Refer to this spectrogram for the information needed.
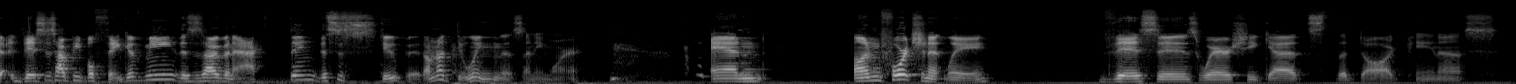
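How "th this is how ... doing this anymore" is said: put-on exasperated, fed-up, swooping outburst. Quoting a character fed up with herself: imitating frustrated Jade. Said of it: "she just gets frustrated".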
